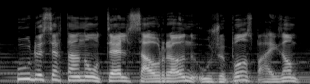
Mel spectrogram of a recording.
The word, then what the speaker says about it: Sauron: Langage dans lequel les R sont roulés et la plupart des syllabes de fin sont prononcées entièrement, Sauron et non Sauron.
